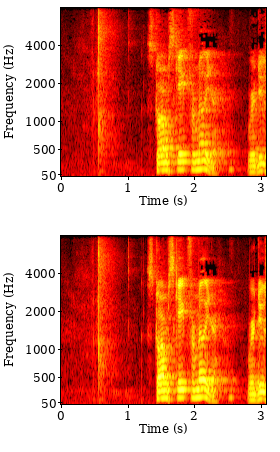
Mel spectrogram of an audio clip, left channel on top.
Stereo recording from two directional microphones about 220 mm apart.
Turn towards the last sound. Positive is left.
turn(degrees=-50)  # may be behind; listen again after turning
